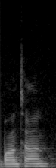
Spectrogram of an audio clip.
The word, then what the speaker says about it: Bonton: 175 it's called Banton anybody familiar with bonton yes okay bon-ton did I say it correctly bonton ok great very small only 3400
